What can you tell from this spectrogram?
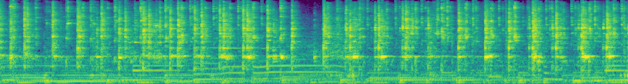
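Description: Background music with a quick, even percussive beat and held notes that change in steps.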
